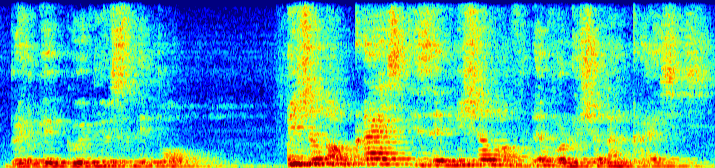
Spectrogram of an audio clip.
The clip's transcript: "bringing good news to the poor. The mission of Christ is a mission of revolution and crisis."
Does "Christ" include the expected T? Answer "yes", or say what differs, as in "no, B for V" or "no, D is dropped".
yes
